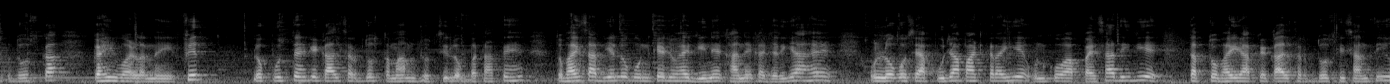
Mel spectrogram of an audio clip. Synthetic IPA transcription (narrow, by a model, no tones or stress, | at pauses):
pd̪oːst̪̚ka | kɐɦiʋəɾlənɐɦĩfɪɾ | loːɡ̚puːt͡ʃʰt̪eɦɛ̃kikaːlsɐɾbd̪oːst̪ːɐmaːmd͡ʒoːsiloːɡ̚bɐt̪aːt̪eɦɛ̃ː | t̪obʱaːisaːbjeloːɡʊnked͡ʒoːɦɛd͡ʒiːnekʰaːnekazɐɾijaɦɛ | ʊnloːɡõseaːpːuːd͡ʒapaːʈʰkɐɾaːieʔʊ̰nkoaːpːɛːsad̪iːd͡ʒie | t̪ɐb̚t̪obʱaːiaːp̚kekaːlsɐɾbd̪oːst̪̚kiʃãːnt̪iɦ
